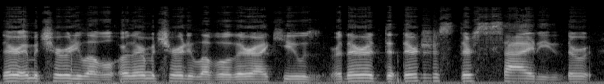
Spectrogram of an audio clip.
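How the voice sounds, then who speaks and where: A man's voice: mid-range voice, steady tone, normal speed, sharp tone, clean tone, poor audio. A man in his thirties, a radio show guest, talking casually with many restarts and fillers. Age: 30s. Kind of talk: casual interview talk.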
